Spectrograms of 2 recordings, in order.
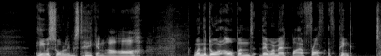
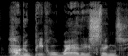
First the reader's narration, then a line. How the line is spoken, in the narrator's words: He growled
